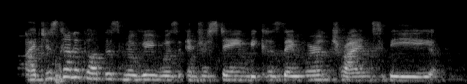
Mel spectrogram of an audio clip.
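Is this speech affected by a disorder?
No.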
